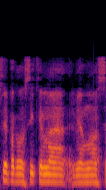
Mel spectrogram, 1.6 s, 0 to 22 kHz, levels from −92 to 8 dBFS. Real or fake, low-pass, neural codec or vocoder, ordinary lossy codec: fake; 7.2 kHz; codec, 16 kHz, 4 kbps, FreqCodec, smaller model; AAC, 32 kbps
